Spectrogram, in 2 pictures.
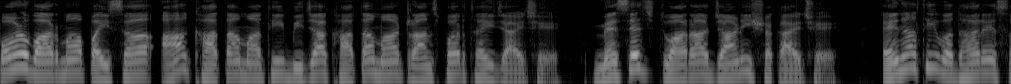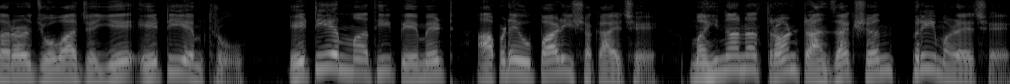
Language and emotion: Gujarati, neutral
